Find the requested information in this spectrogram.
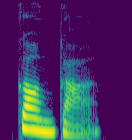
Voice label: "杠杆", Chinese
